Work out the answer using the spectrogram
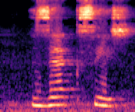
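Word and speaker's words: sechzig: 2 का क्या होगा, स्वाई und ज़ैक्सिस, ज़ैक्सिस। अब यहाँ ध्यान देना है, इसका प्रोनाउंसिएशन क्या होगा, ज़ैक्स, थोड़ा सा सौ का साउंड आना है, ज़ैक्सिस, ज़ैक्सिस।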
